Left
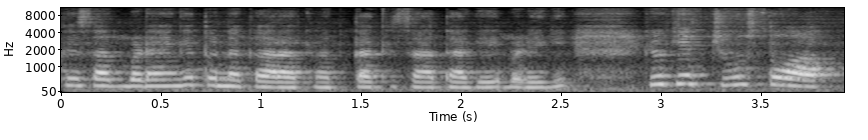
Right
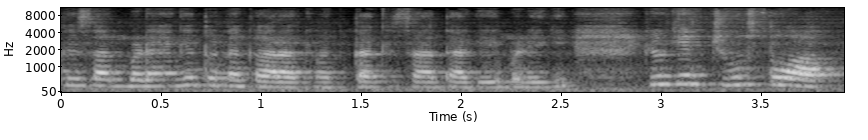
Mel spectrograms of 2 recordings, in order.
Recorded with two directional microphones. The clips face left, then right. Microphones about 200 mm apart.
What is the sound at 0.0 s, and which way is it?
A woman's voice, 25° left (ahead or behind).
